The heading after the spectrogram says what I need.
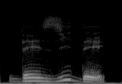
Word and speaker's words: des idées: Des idées. Repeat. Des idées. Okay, so final E and final S are not pronounced as well.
